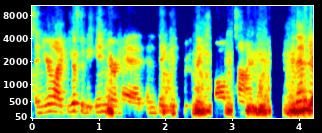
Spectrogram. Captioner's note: audio dropping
